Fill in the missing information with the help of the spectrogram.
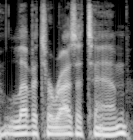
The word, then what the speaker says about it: levetiracetam: Okay, so it sounds like Keppra or levetiracetam.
